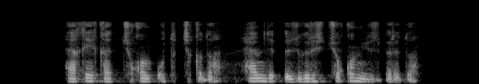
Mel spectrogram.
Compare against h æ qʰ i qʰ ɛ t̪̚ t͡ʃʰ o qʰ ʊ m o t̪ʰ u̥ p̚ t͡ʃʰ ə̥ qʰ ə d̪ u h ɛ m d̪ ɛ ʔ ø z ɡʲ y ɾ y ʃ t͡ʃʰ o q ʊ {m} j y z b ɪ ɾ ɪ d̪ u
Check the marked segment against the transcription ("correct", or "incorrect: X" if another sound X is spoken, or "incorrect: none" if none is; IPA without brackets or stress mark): correct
